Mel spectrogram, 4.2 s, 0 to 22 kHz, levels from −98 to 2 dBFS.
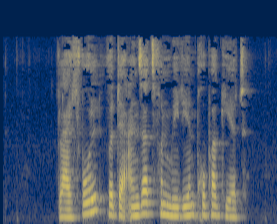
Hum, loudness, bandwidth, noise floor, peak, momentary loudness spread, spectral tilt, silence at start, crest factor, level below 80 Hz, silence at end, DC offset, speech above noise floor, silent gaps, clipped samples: none; -19 LUFS; 11.5 kHz; -66 dBFS; -2 dBFS; 9 LU; -4.5 dB/octave; 0.85 s; 18 dB; -60 dBFS; 0.45 s; under 0.1%; 47 dB; none; under 0.1%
